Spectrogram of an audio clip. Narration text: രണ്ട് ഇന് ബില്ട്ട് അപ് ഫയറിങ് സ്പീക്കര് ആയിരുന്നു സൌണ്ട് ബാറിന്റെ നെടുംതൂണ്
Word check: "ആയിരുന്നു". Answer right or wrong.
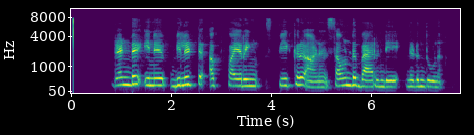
wrong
